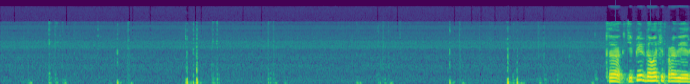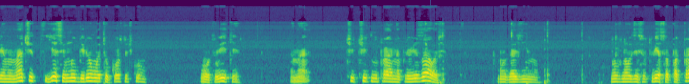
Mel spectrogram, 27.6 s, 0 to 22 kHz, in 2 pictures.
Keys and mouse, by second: 10.0 ctrl+shift+c, 12.1 middle click, 13.2-14.3 drag, 15.8-22.5 drag, 22.8-24.2 middle drag, 24.8 middle click.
